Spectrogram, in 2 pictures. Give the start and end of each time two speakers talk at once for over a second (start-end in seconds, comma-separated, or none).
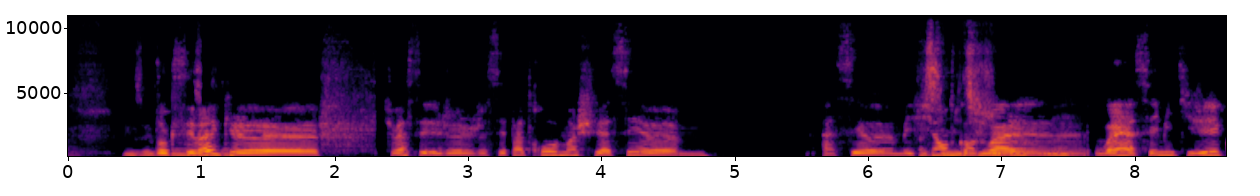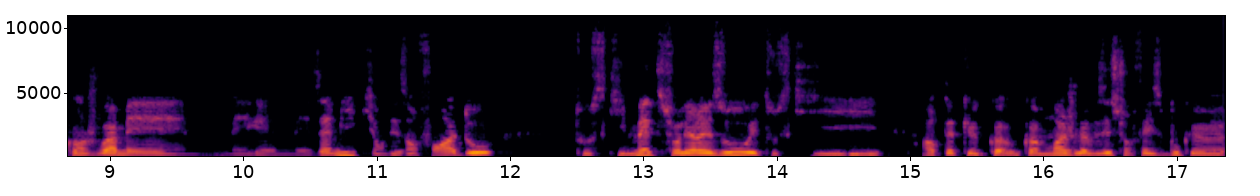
6.4-7.6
